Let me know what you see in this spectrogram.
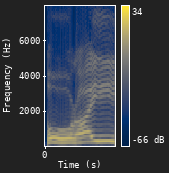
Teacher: রই এখানে এক আলিফ টেনে শিনকে সাকিন করতে হবে, কারণ জবরের বাম পাশেই জজমালা ইয়া লিনের হরফ।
